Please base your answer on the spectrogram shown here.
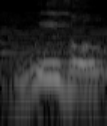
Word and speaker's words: weevil: Weevil rhymes with evil, and that's what many people think it is.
